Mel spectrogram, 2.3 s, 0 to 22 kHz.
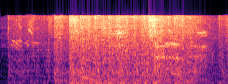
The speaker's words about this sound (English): a sniper shot from the SR-8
